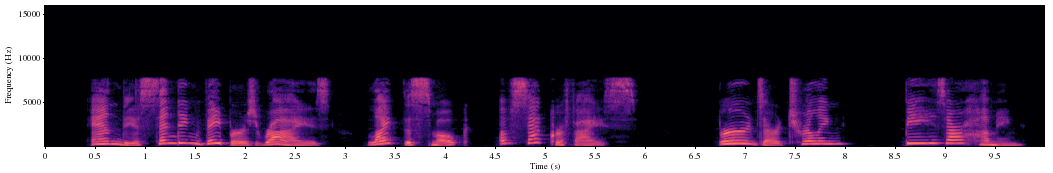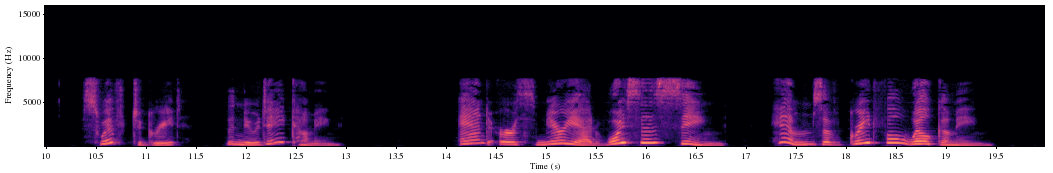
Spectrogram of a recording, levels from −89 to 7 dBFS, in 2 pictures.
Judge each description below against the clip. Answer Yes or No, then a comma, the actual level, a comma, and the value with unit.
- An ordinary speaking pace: No, slow, 95 wpm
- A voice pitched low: No, very high, 265 Hz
